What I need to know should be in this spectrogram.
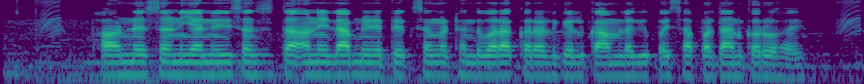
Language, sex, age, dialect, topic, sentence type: Magahi, male, 18-24, Southern, banking, statement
